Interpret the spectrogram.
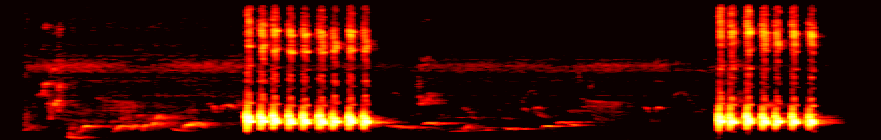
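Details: Sooty-headed bulbul lure call for coaxing other birds into calling back and forth: two bursts of about eight rapid, ringing chirps, with softer, slurred twittering between them.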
